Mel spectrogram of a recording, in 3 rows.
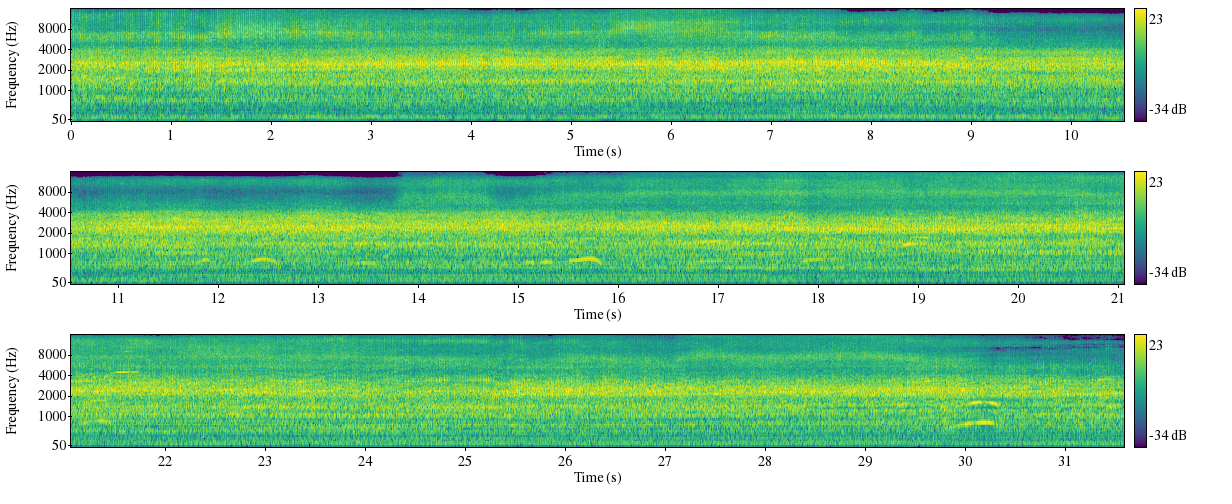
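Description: Two three-cylinder diesel tractors, a Mahindra 265 DI and a Sonalika DI 35, running hard under load as they pull against each other on a chain in a tug-of-war; a loud, steady engine drone, with people's voices shouting over it.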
